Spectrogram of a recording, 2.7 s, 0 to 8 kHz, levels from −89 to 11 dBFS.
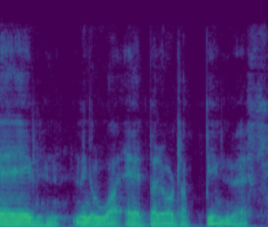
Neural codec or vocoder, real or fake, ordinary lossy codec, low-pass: codec, 16 kHz, 4.8 kbps, FACodec; fake; none; 7.2 kHz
